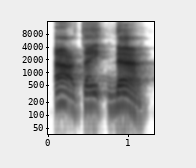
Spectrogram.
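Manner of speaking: a'tayna slow and loud, every syllable weighed; teacher stressing a'tayna slowly; emphatic a'tayna. Shown as a demonstration. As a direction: draw a'tayna out slowly with force. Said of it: "a further emphasis".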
